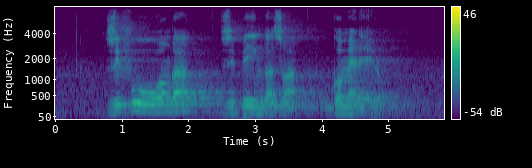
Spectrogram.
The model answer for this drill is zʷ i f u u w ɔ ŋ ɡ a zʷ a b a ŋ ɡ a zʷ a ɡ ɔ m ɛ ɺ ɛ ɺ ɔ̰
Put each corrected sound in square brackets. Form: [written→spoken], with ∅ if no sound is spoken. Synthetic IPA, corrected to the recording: zʷ i f u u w ɔ ŋ ɡ a zʷ [a→i] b [a→i] ŋ ɡ a zʷ a ɡ ɔ m ɛ ɺ [ɛ→ɛː] ɺ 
